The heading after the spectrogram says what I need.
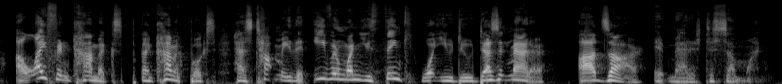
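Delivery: rough, creaky character voice. Reading quotes aloud for a guessing game: Stan Lee voice. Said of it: "read them all in the Stan Lee voice".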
